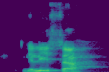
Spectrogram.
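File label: "gelisah", Malay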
